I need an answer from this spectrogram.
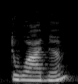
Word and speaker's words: duodenum: Duodenum, or the duodenum, as some people pronounce it, is approximately 10 inches long.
